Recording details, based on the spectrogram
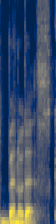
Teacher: But that sounds like it's got a glottal stop in it, and maybe, bearing in mind the French origins, you should pronounce the D because of the vowel afterwards. So it's Benaudesque.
